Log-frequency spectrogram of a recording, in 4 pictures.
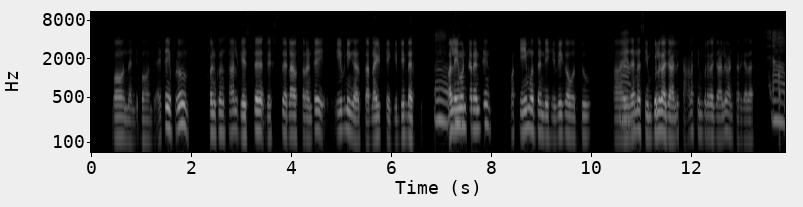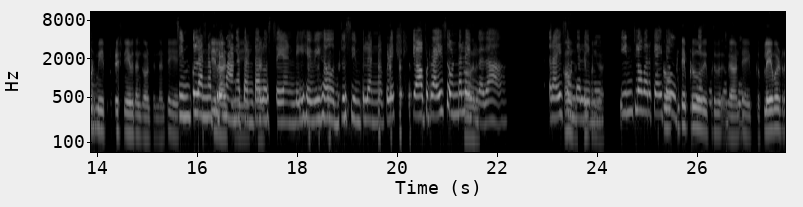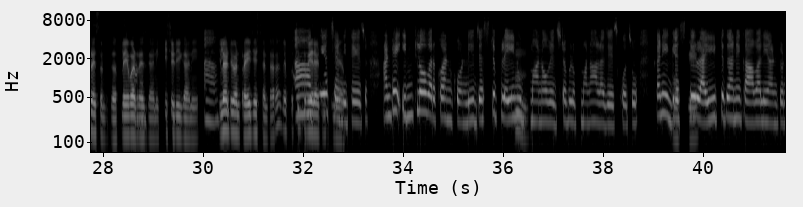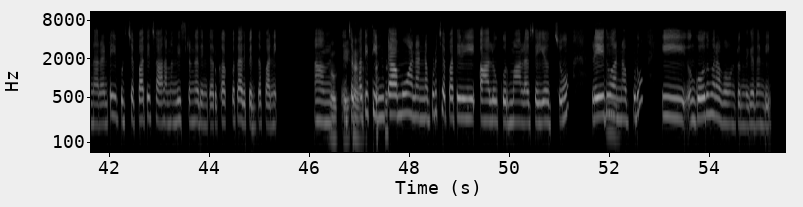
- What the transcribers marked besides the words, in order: in English: "గెస్ట్ గెస్ట్స్"; in English: "ఈవినింగ్"; in English: "డిన్నర్‌కి"; in English: "హెవీగా"; in English: "సింపుల్‌గా"; in English: "సింపుల్‌గా"; in English: "ప్రిపరేషన్"; giggle; in English: "హెవీగా"; in English: "సింపుల్"; laugh; in English: "రైస్"; other background noise; in English: "రైస్"; in English: "సో"; in English: "ఫ్లేవర్డ్ రైస్"; in English: "ఫ్లేవర్డ్ రైస్"; tapping; in English: "ట్రై"; in English: "ఐటెమ్స్"; in English: "జస్ట్ ప్లెయిన్"; in English: "వెజిటబుల్"; in English: "గెస్ట్ లైట్‌గానే"; chuckle; in Hindi: "ఆలు కుర్మ"
- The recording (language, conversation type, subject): Telugu, podcast, ఒక చిన్న బడ్జెట్‌లో పెద్ద విందు వంటకాలను ఎలా ప్రణాళిక చేస్తారు?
